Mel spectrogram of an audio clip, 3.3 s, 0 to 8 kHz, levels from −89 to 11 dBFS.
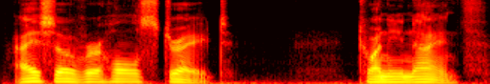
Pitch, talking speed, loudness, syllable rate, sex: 90 Hz, 110 wpm, -17 LUFS, 4.4 syllables/s, male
